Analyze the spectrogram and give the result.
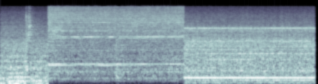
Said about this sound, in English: It's glued to the ugly edges of the veneered wood using this machine.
